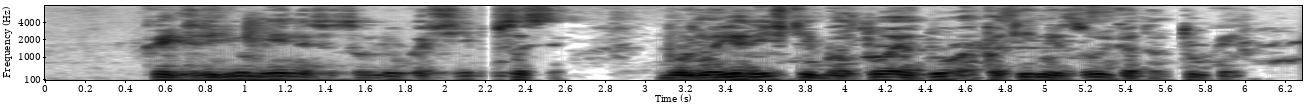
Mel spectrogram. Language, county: Lithuanian, Klaipėda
